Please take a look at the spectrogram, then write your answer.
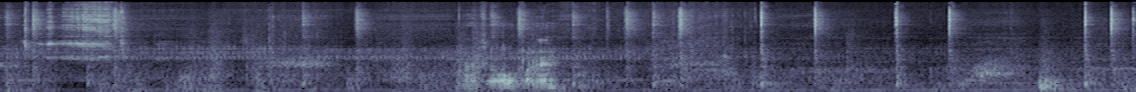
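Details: Dunkirk high-efficiency floor-standing gas boiler: control relay clicks sharply back and forth every half second over a low hum with nothing firing, even with thermostat disconnected; water found, control board probably bad and needing replacement.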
